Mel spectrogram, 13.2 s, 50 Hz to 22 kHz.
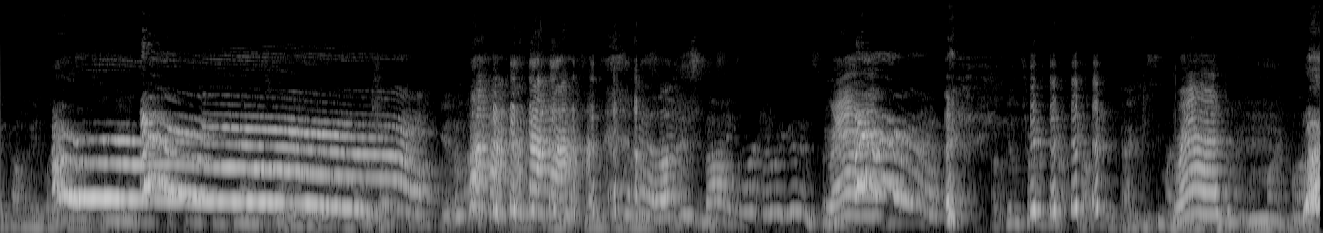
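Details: Red, a 12-week-old puppy, singing: one long, smooth howl that slides downward in pitch over about three seconds, then a person talking with shorter wavering yowls breaking in between the words.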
